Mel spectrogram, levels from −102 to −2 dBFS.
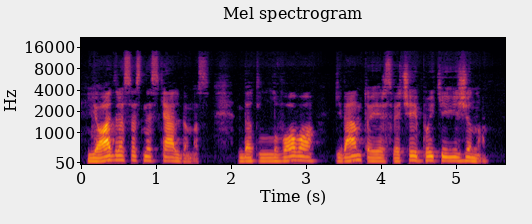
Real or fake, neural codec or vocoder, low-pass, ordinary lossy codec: real; none; 14.4 kHz; MP3, 64 kbps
